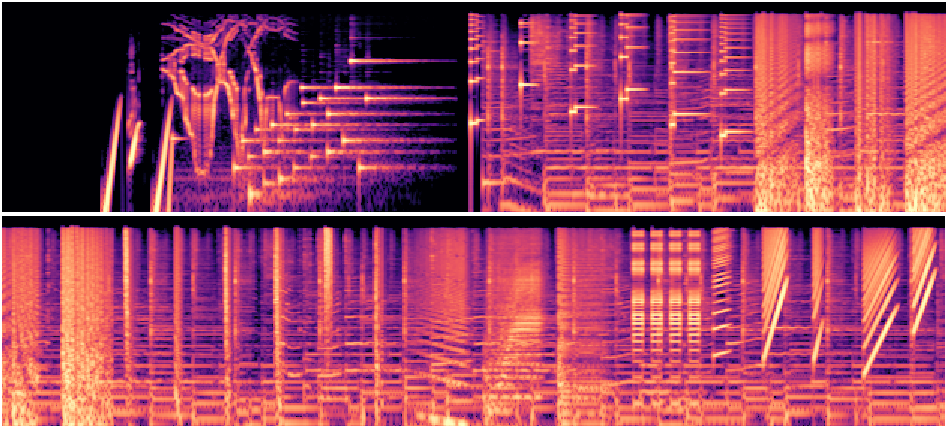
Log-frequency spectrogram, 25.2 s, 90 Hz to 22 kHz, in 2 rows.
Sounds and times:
Plop: 0:01.4 - 0:02.3
Sound effect: 0:01.4 - 0:14.1, 0:18.1 - 0:20.4, 0:21.0 - 0:25.1
Music: 0:03.1 - 0:25.1.

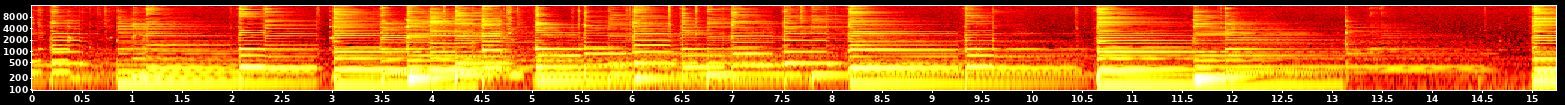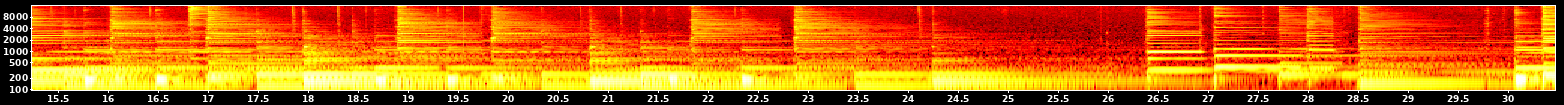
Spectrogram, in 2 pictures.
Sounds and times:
Strum: 0:00.0 - 0:30.4.

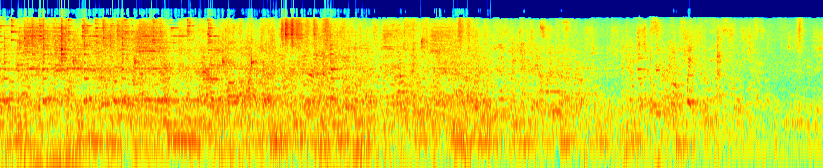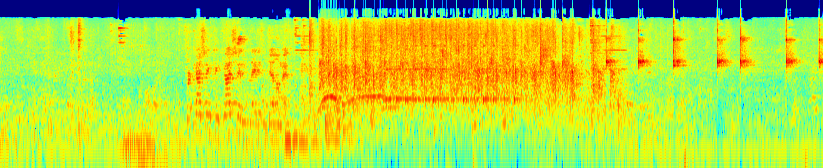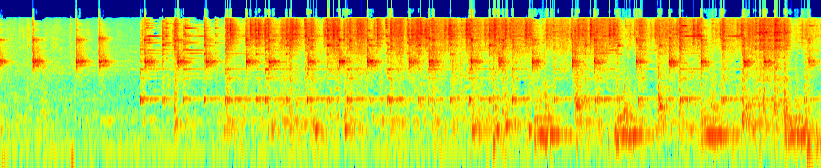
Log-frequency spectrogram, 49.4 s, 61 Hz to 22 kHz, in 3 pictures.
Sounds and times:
Percussion: 0:00.0 - 0:10.5, 0:18.0 - 0:20.2, 0:21.0 - 0:49.3.

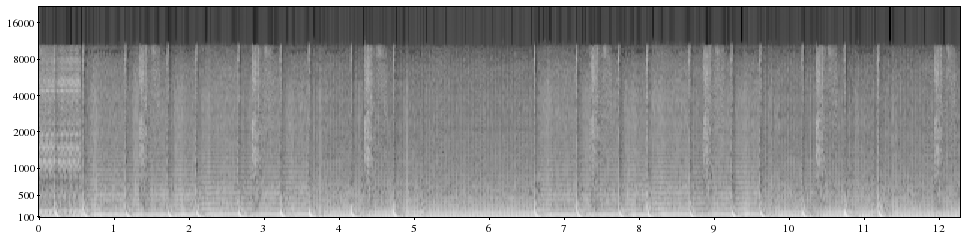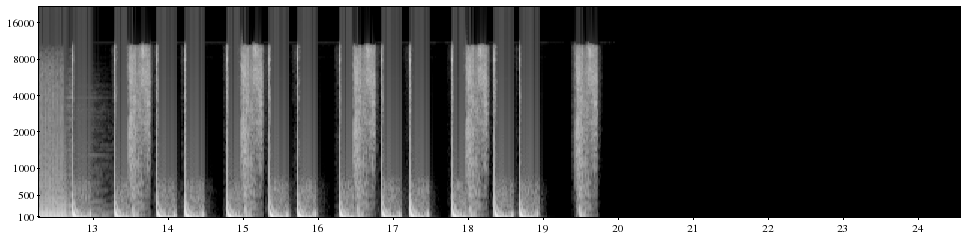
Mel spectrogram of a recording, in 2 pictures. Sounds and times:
Dubstep: 0:00.0 - 0:13.8, 0:19.4 - 0:19.8.

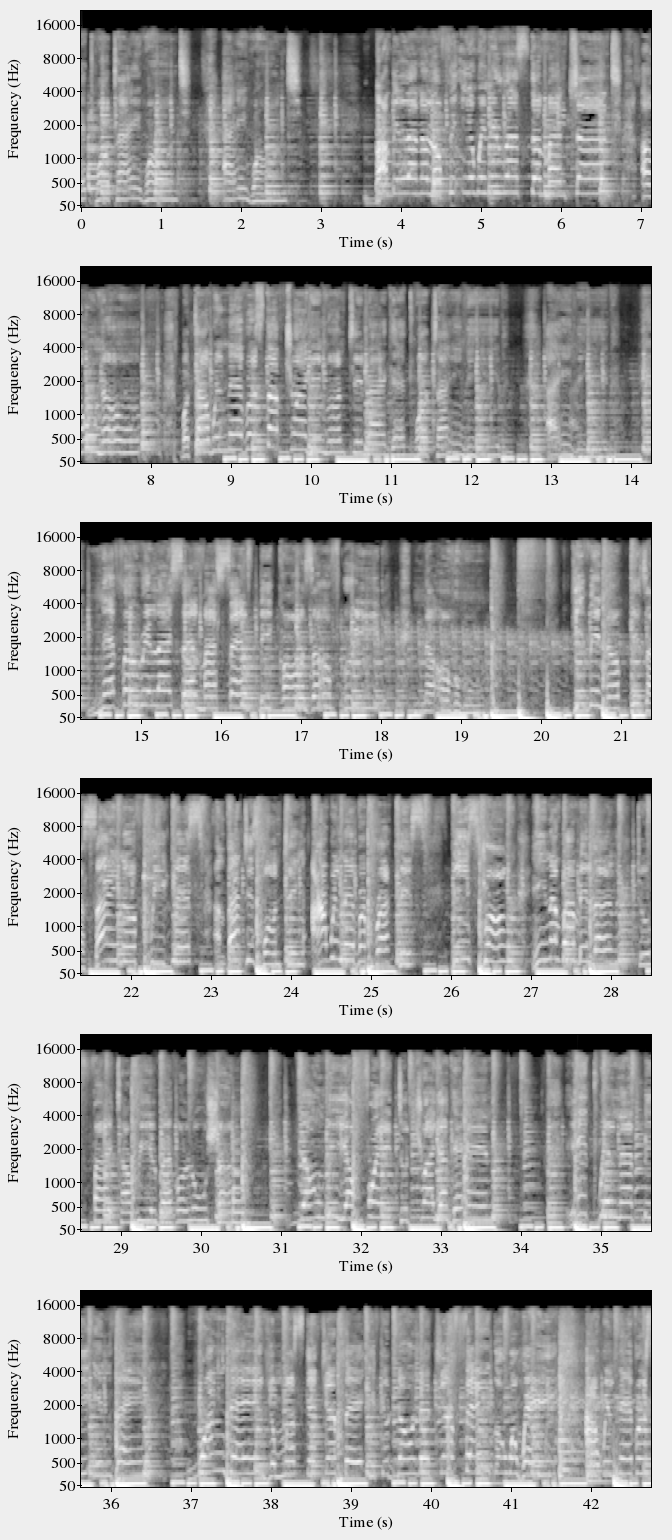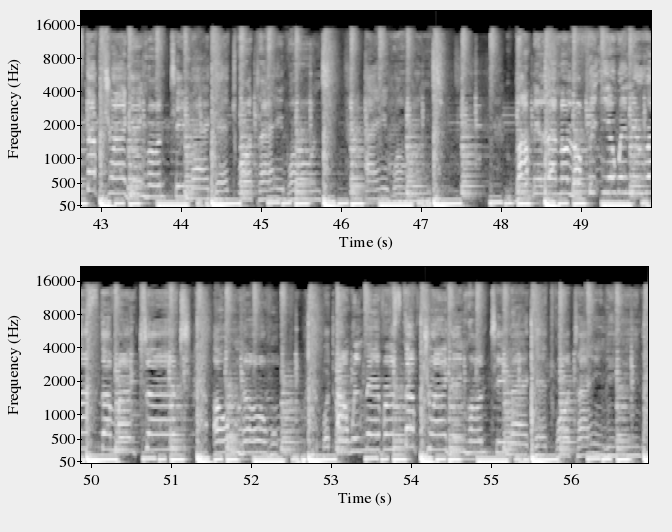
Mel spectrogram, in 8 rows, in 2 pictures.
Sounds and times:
Music: 0:00.0 - 0:56.9.

